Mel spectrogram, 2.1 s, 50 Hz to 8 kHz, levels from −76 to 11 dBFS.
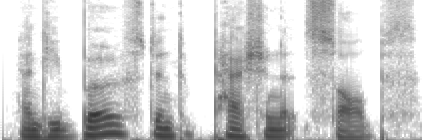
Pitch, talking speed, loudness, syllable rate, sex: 105 Hz, 170 wpm, -18 LUFS, 5.2 syllables/s, male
